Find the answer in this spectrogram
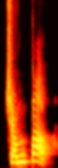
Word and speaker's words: चंपा: चंपा, जब मैं इस शब्द का प्रयोग करती हूँ तो बहुत स्पष्ट है कि चंपा कहते समय चंपा मैं म का उच्चारण न किए बगैर मैं आगे नहीं बढ़ सकती।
